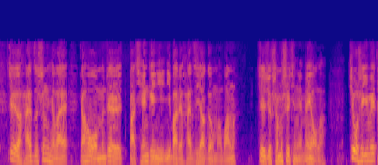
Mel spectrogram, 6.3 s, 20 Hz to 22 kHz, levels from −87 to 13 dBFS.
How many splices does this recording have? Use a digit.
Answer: 0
